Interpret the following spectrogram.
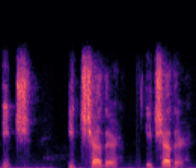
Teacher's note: give me a good TH sound. So instead of udder, it's other. Make sure your tongue is between your teeth. And here, instead of saying ish, this is a ch sound.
